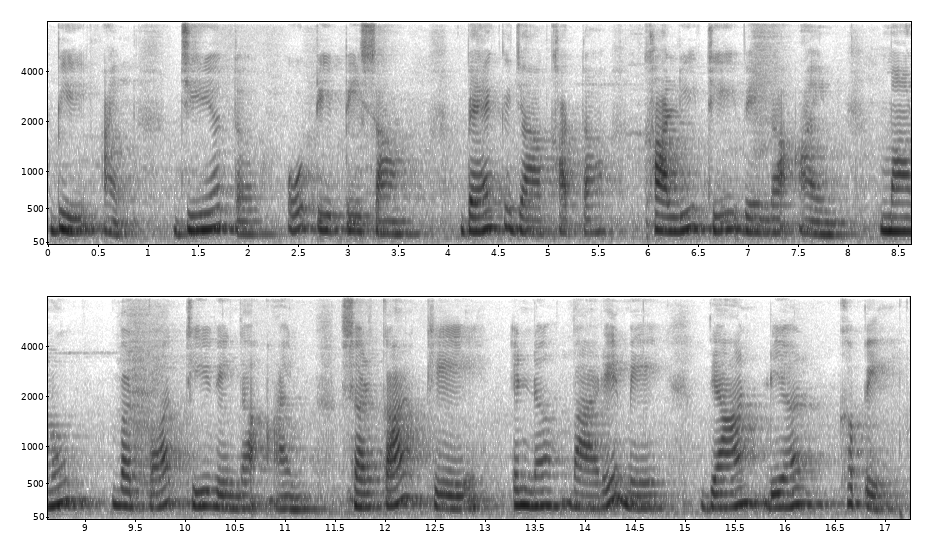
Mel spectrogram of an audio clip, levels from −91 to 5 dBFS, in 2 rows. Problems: echo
